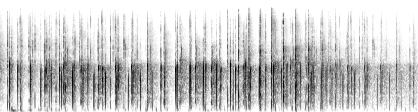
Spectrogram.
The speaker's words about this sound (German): Ich habe immer für mich applaudiert, so am Anfang des Tages. So ein Klatscher, damit ich irgendwie emotional.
